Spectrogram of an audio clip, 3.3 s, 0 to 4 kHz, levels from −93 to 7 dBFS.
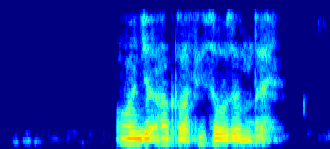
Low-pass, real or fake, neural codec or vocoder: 3.6 kHz; fake; codec, 16 kHz, 16 kbps, FreqCodec, smaller model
